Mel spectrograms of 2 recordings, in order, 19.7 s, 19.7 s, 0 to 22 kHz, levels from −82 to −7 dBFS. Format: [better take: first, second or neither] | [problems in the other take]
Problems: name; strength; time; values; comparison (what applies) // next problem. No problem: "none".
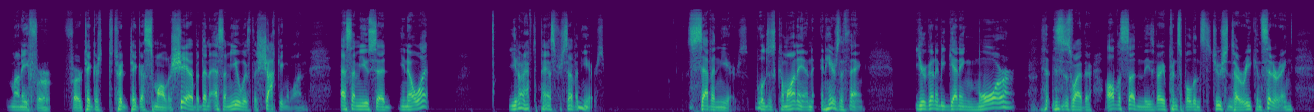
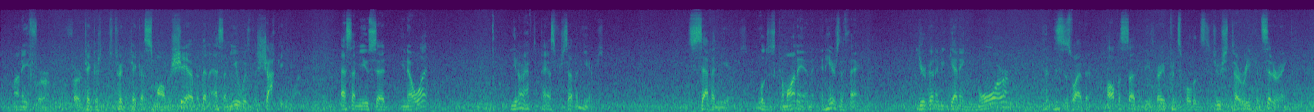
first | hiss; loud; throughout; 5 dB below the speech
